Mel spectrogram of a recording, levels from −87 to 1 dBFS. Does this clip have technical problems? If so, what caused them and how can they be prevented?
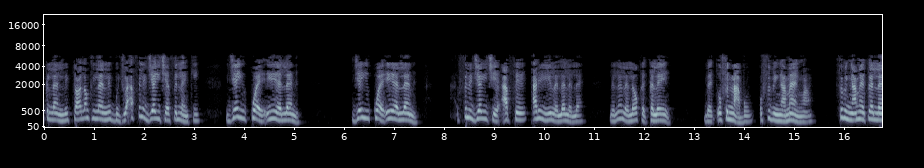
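Yes. The speech was likely passed through a chain of lossy codecs, which fits an MP3 stage near 24 kbit/s, then WMA near 32 kbit/s, then HE-AAC near 24 kbit/s. This is transcoding between lossy codecs: each encoder spends bits re-encoding the previous one's artefacts and adds its own. Throughout the clip nothing is heard above 5.9 kHz, and layered swirly, smeared textures sit together. To prevent it, encode once from the original source.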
